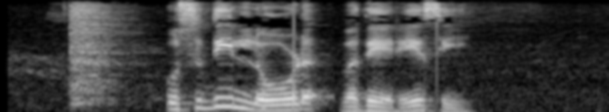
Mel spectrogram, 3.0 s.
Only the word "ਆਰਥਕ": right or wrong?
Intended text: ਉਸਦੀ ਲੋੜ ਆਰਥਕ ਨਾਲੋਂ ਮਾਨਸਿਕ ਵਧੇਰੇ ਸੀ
wrong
